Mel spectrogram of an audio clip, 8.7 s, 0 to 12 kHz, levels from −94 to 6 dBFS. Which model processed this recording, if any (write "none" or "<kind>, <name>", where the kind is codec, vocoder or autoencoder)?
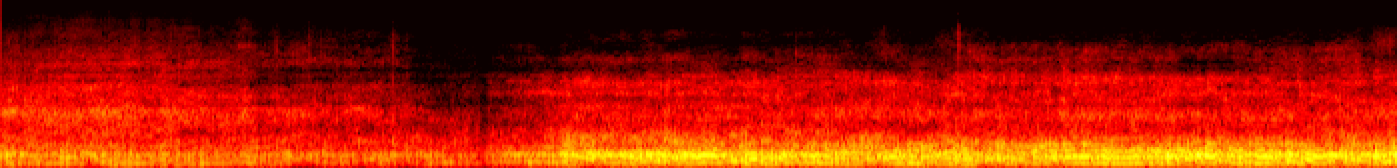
codec, SNAC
